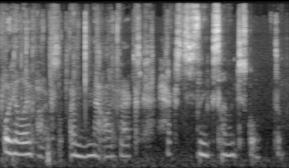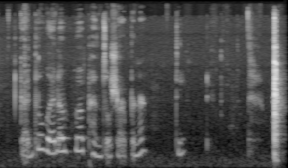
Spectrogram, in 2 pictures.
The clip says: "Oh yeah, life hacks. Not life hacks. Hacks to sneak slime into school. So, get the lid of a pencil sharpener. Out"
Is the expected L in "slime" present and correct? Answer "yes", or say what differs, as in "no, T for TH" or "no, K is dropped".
no, L is dropped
